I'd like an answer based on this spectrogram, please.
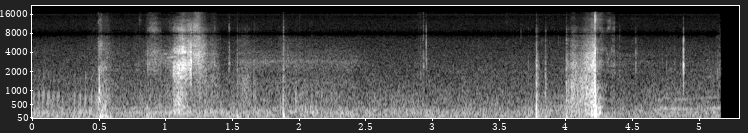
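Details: A grey male Domestic Shorthair kitten purrs in a soft, steady, low rumble, broken by brief rustling and scratching sounds.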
